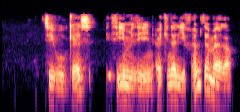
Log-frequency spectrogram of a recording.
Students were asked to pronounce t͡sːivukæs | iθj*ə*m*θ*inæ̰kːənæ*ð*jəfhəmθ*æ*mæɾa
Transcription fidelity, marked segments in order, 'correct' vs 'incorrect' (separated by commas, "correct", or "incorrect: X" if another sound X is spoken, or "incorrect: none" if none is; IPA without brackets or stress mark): correct, incorrect: ð, correct, correct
